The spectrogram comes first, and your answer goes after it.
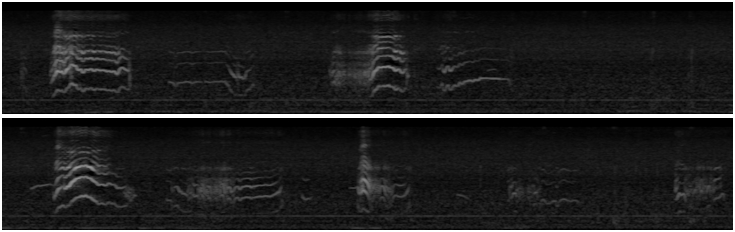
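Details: A blue sable English Bulldog litter only two hours old, sleeping and twitching on a puppy cam, lets out scattered short squeaks and thin rising whines with long quiet gaps, against a steady background hum.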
